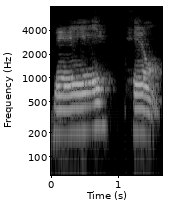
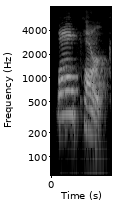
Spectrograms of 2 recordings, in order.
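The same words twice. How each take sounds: First: Ballpark said low and loud, BALL stressed; teacher models Ballpark loudly; lower, louder model. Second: Ballpark repeated higher and lighter; cheerful confirming repeat of Ballpark. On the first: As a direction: give Ballpark a firm low read, first syllable strong. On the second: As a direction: answer again with Ballpark up high. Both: Shown as a demonstration. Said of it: "What's that word?".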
